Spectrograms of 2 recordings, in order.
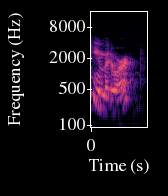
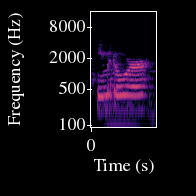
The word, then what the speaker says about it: humidor: So this is a humidor, or a humidor. I've heard it pronounced both ways.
